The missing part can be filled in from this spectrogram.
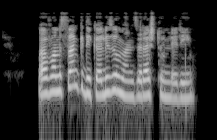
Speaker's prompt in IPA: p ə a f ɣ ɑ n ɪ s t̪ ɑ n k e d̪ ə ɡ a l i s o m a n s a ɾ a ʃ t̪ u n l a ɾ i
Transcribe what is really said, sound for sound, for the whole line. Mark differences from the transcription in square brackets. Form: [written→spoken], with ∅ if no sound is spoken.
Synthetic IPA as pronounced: p ə a f ɣ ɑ n ɪ s t̪ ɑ n k e d̪ ə [ɡ→k] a l i [s→z] o m a n [s→z] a ɾ a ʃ t̪ u n l a ɾ i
